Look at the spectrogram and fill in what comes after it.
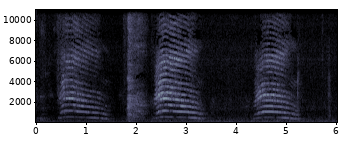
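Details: Deokbae, a pet cat, indoors, lying down and fussing to be petted: three drawn-out, falling meows spaced about two seconds apart, each rich and harmonic, with a brief rustle between the first two.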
